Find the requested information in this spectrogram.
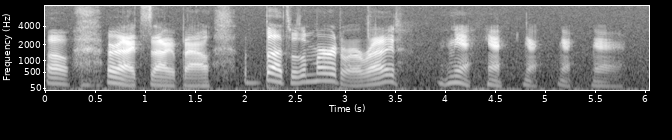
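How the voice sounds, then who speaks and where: A man's put-on character voice, fairly high in pitch, at a moderate pace with very wide pitch swings and long, frequent pauses, dry and close with no echo. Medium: game stream. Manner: casual, rambling.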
